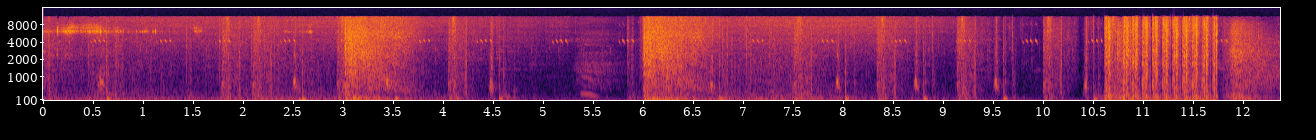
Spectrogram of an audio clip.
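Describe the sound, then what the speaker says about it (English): Assault rifle gunfire in the video game 7 Days to Die: scattered sharp shots and rapid bursts over about twelve seconds, some loud and near, others fainter, with a long dense volley near the end. "Who is shooting me with an assault rifle?"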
